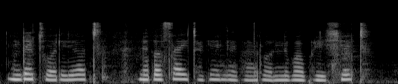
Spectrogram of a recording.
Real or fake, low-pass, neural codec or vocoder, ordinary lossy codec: fake; 7.2 kHz; codec, 44.1 kHz, 2.6 kbps, SNAC; MP3, 32 kbps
